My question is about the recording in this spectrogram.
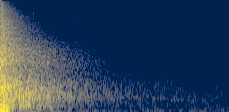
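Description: The last beat of a hip-hop track: one final loud hit at the very start that rings out and fades to silence in under a second.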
